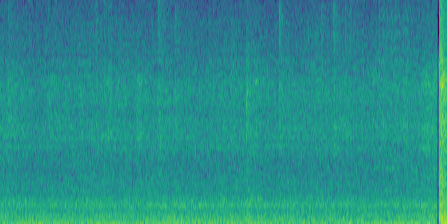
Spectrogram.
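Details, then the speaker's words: Front rail car just starting to roll: a heavy low rumble with faint irregular thumps, from a bad wheel on that car. "bad wheel, you can hear it."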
